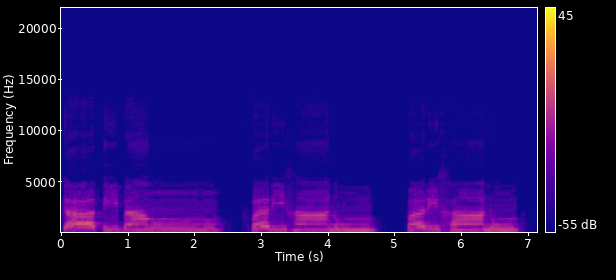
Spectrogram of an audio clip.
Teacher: تو یہاں پر ہم پڑھ رہے کاتباً فریحانم، فریحانم، فا زبر فا، را زیر ری، را کو باریک رکھ رہے کیونکہ زیر ہے۔ را کے بارے میں یہ خیال رکھے کہ را کے اوپر کبھی بھی زبر یا پیش آتا ہے تو را کو موٹا پڑھنا ہے، ہیوی بنائیں گے، اور را کے نیچے اگر زیر آتا ہے تو اس کو باریک پڑھیں گے، یعنی کہ لائٹ پڑھیں گے۔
